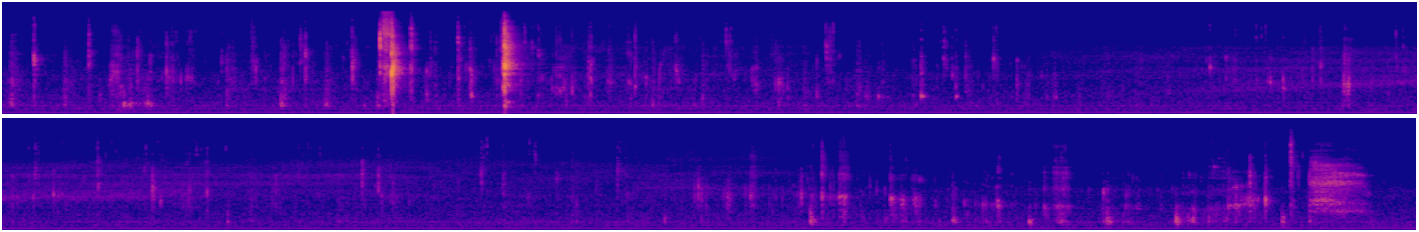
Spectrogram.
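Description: Close-up eating sounds: chewing, lip smacking and crunching, with two loud sharp clicks about four and five seconds in. In the middle, soda is poured from a can into a glass with a soft fizzing hiss.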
